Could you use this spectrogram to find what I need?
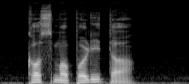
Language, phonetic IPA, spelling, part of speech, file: Polish, [ˌkɔsmɔpɔˈlʲita], kosmopolita, noun, Pl-kosmopolita.ogg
